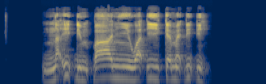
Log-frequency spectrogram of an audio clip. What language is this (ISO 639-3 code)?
fue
